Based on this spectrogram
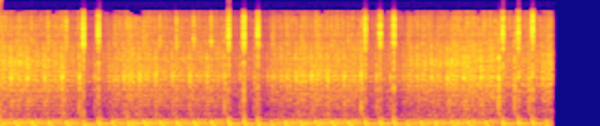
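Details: Royal Enfield Bullet motorcycle converted to diesel: deep, steady single-cylinder diesel thump at a slow, even beat with light valve clatter on top. Normal idle.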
